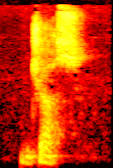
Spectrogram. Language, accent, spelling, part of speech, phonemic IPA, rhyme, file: English, Southern England, joss, noun, /dʒɒs/, -ɒs, LL-Q1860 (eng)-joss.wav
- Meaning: 1. A Chinese household divinity; a Chinese idol 2. A heathen divinity 3. Luck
